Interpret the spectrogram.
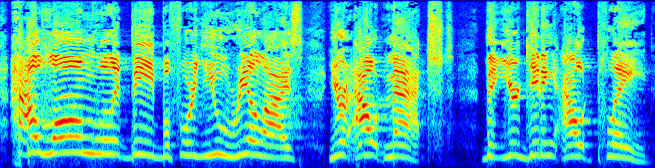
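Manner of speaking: loud, slow, pleading cry of the royal court; pleading outcry. Acted. Servants crying out to Pharaoh, loud and slow. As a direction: drag out each word as if begging a king. Preacher voicing the servants' plea.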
